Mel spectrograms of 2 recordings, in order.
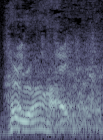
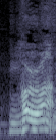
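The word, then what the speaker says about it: Huayra: the replacement for the Zonda is called the Hurrah. So it's spelled H-U-A-Y-R-A. The Hurrah.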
